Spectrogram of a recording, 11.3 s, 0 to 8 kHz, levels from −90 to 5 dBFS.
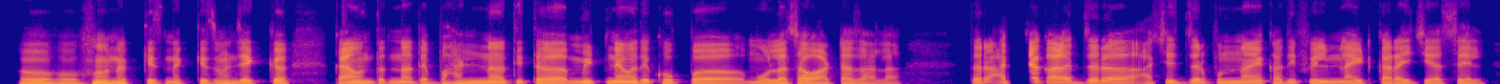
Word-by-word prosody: हो. 125 -2 +1
हो. 150 -3 +5
नक्कीचं 135 0 -1
नक्कीचं 125 +2 -3
म्हणजे 130 +1 +1
एक 140 +2 -2 0.4
काय 145 0 +5
म्हणतात 145 +2 0
ना 145 -3 +1
ते 130 - 0
भांडणं 145 +6 +1
तिथं 155 +1 +2
मिटण्यामध्ये 145 +2 +2
खूप 155 -1 -2
अ, 130 -1 +2
मोलाचा 130 +2 +1
वाटा 125 0 +1
झाला. 110 -3 -6 0.6
तर 190 - +1
आजच्या 185 +3 0
काळात 195 -1 +4
जर 195 0 +2
अशीच 180 -3 -1
जर 170 -1 +1
पुन्हा 155 -1 0
एखादी 150 0 -3
फिल्म 145 -1 0
नाईट 140 0 0
करायची 135 0 0
असेल 125 -2 -3
140 Hz, 160 wpm, -22 LUFS, 130-155 Hz, 0.6 s, हो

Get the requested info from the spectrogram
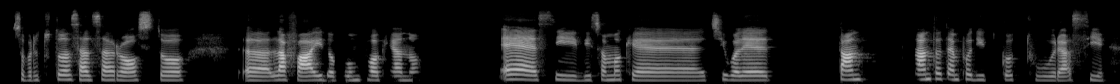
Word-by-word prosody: Soprattutto 205 +3 -8
la 220 - +1
salsa 205 0 0
arrosto, 195 0 -1 0.6
uhm, 190 -1 +1
la 210 +1 +6
fai 200 0 +6
dopo 190 0 -9
un 200 +1 -15
po' 200 -1 -1
che 200 0 -7
hanno 195 0 -6 0.8
eh, 225 -2 +6
sì! 210 -2 -6
Diciamo 205 +2 -6
che 190 -2 -2
ci 220 - -7
vuole 200 -1 0 0.6
tan 220 0 +5 0.5
tanto 240 +3 +3
tempo 235 -1 -4
di 210 -1 -9
cottura, 190 -3 -6
sì. 190 -4 -9
200 Hz, 130 wpm, -23 LUFS, 195-210 Hz, 0.8 s, la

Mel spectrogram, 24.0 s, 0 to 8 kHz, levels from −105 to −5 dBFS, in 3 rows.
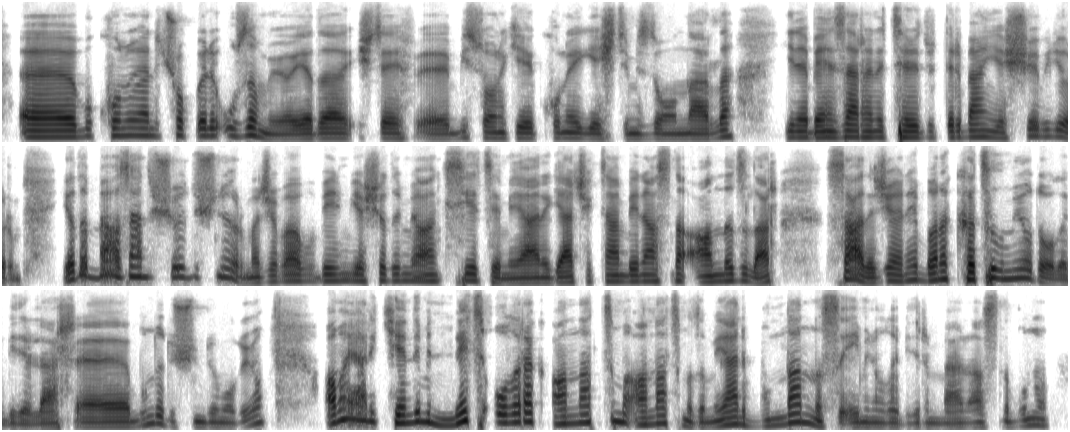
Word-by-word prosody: eee, 130 0 +7
bu 145 - -8
konu, 155 +2 -3
hani, 155 -1 -1
çok, 160 +2 -4
böyle, 155 0 +2
uzamıyor 140 - -1
ya 100 +2 +2
da, 105 -1 +4
işte, 105 -2 -2
eee, 95 - -3
bir 110 +5 -11
sonraki 110 -2 -2
konuya 110 -1 -4
geçtiğimizde 100 -1 -4
onlarla 95 +7 -1 0.4
yine 125 -1 +1
benzer, 125 +1 +4
hani, 125 0 0
tereddütleri 125 0 0
ben 135 0 +2
yaşayabiliyorum 105 - -3 0.3
ya - - +3
da 190 - -1
bazen 215 +1 +2
şöyle 205 -1 -4
düşünüyorum, 205 - -5
acaba 100 - -1
bu 65 - -15
benim 135 +1 -1
yaşadığım 135 +1 -2
bir - - -2
anksiyete 130 -4 -1
mi? 90 0 -5
Yani 95 0 +2
gerçekten 120 +3 +1
beni 125 +1 +1
aslında 125 +2 -1
anladılar. 130 +4 +2 0.4
Sadece, 100 +7 +4
hani, 135 +3 -1
bana 150 +4 +5
katılmıyor 175 +2 +3
da - - 0
olabilirler. 80 0 -3
Eee, 95 +1 +2
bunu 130 +11 -8
da 160 - -3
düşündüğüm 90 -2 -7
oluyor 115 - -8 0.5
ama 235 - +5
yani 200 -4 +1
kendimi 170 -7 +2
net 200 +4 +5
olarak 185 +2 +3
anlattım 175 +6 0
mı 180 - -1
anlatmadım 135 - -3
mı? 95 - -4
Yani 140 +2 +2
bundan 140 - 0
nasıl 105 -4 -2
emin 90 0 -5
olabilirim 85 -1 -10
ben? 80 +1 -7
Aslında 90 +1 -8
bunu 120 +1 -8
125 Hz, 170 wpm, -25 LUFS, 95-150 Hz, 0.5 s, eee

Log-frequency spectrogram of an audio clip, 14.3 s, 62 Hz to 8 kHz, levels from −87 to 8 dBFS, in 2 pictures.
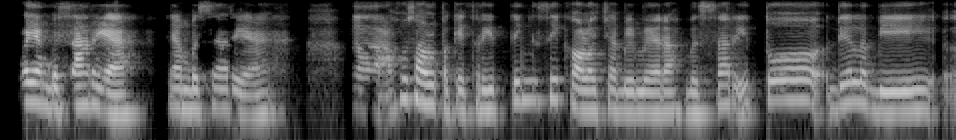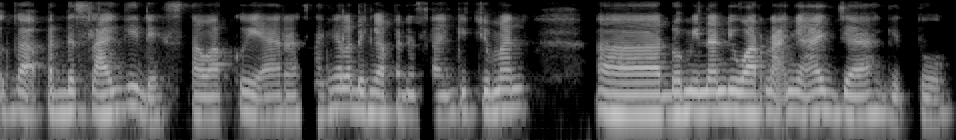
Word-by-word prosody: Oh 230 - +7
yang 215 -3 +5
besar 205 +2 +5
ya? 175 -7 +8 0.4
Yang 190 -1 +1
besar 185 +1 -3
ya? - - 0 0.8
Eee, 180 -2 -3
aku - - -4
selalu 225 -4 +6
pake 175 -1 -1
keriting 180 +6 -2
sih, 255 - 0
kalo 175 - +6
cabe 170 -2 -1
merah 165 0 +2
besar 160 +7 -2
itu 165 +9 -6 0.5
dia 210 +3 +1
lebih 170 -5 +1 0.6
gak 160 -1 +1
pedes 165 0 -3
lagi 170 +5 0
deh 135 0 -6
setahu 140 -1 -5
aku 145 +3 -15
ya, 135 - -4 0.2
rasanya 150 +3 -9
lebih 170 -2 -2
gak 155 0 -2
pedes 150 -1 -8
lagi, 145 +3 -7
cuman, 175 +2 -1 0.6
eee, 155 -1 +2
dominan 165 +1 +2
di - - +3
warnanya 160 +1 +1
aja 160 -2 -3 0.3
gitu. 135 -1 -11
165 Hz, 165 wpm, -23 LUFS, 155-185 Hz, 0.8 s, ya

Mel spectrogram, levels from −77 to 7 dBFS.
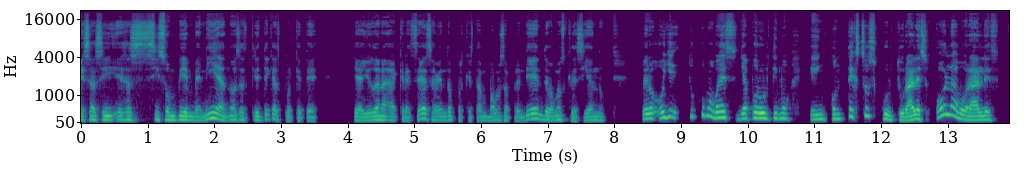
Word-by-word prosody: esa 130 +2 +2
sí 135 +1 +1
esas 130 -1 -1
sí 140 +5 +2
son 130 -2 +2
bienvenidas, 135 +4 +2
¿no?, 135 +2 -4
esas 130 -3 -6
críticas 150 +6 -5
porque 115 -1 -10
te 110 -1 -7 0.5
te 130 - -2
ayudan 120 +4 0
a 120 -4 -4
crecer 150 - -3
sabiendo, 120 +1 -5
pues, 110 - -15
que - - -13
están 110 +3 -8
vamos 120 +1 -5
aprendiendo, 140 +6 -2
vamos 135 +2 -4
creciendo. 120 0 -6 0.5
Pero 175 +3 +3
oye, 205 0 +1
¿tú 250 0 -8
cómo 275 -3 -2
ves?, 210 -4 +4
ya 175 +4 0
por 195 0 +6
último 180 -1 +4 0.3
en 155 0 -1
contextos 170 - -1
culturales 140 -2 +3
o 265 +10 +2
laborales 140 - +3
135 Hz, 155 wpm, -22 LUFS, 120-175 Hz, 0.5 s, por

